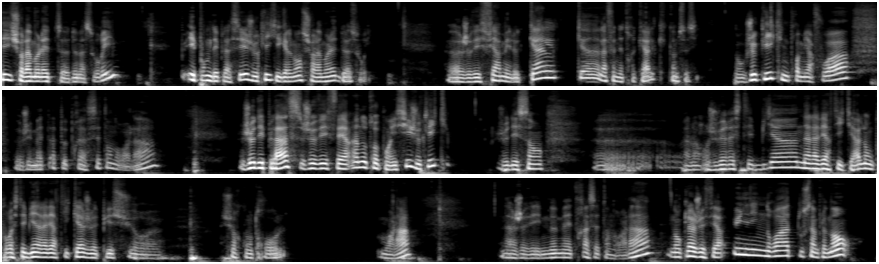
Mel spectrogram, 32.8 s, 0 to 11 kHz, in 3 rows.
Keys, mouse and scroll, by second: 1.3 click, 3.4-5.0 drag, 7.9 click, 12.6 click, 16.2 click, 26.7 ctrl+click, 29.7 click.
